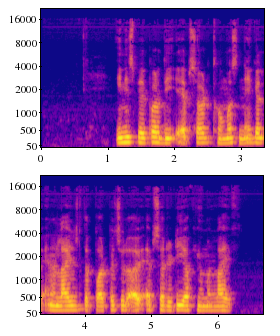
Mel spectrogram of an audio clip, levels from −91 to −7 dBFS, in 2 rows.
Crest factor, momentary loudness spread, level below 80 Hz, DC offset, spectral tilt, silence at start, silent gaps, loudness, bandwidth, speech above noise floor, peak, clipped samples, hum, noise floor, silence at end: 16 dB; 6 LU; -58 dBFS; under 0.1%; -7.5 dB/octave; 1.15 s; none; -18 LUFS; 16 kHz; 45 dB; -2 dBFS; under 0.1%; none; -62 dBFS; 0.5 s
